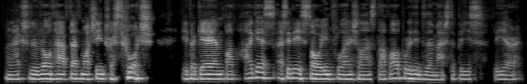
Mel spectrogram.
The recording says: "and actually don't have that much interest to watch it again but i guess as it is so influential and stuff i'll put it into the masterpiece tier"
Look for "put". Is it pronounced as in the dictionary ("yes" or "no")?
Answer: yes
